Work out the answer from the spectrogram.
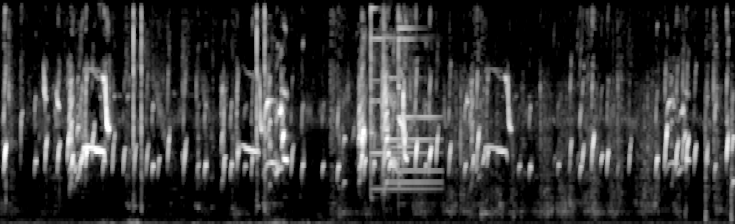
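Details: Goldfinch song for learning and imitation: phrases of quick twitters with slurred whistled notes, interrupted midway by an even, ringing tonal sound unlike a bird, then scattered chirps continue.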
